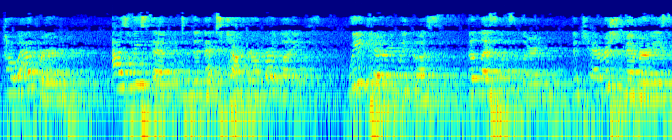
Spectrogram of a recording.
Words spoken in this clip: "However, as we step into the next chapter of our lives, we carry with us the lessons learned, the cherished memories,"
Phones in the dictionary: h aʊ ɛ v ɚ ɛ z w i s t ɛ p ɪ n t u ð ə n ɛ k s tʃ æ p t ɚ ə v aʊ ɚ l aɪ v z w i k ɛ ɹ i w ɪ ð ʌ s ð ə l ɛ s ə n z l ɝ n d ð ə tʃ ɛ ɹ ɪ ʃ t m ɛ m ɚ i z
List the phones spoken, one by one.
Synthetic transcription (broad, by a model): h aʊ ɛ v ɚ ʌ z w i s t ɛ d ɪ n t u ð ə n ɛ k s tʃ æ p t ɚ ə v aʊ ɚ l aɪ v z w i k ɛ ɹ i w ɪ ð ʌ s ð ə l ɛ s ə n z l ɝ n ð ə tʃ ɛ ɹ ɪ ʃ m ɛ m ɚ i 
